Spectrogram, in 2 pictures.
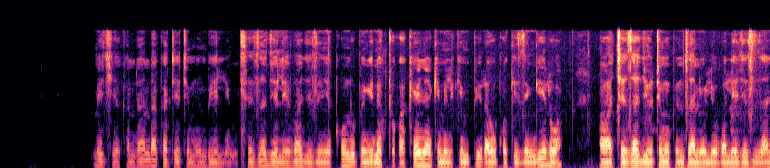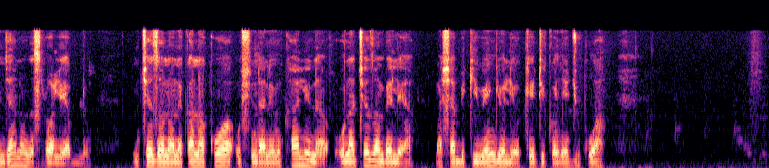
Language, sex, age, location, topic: Swahili, male, 25-35, Kisumu, government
